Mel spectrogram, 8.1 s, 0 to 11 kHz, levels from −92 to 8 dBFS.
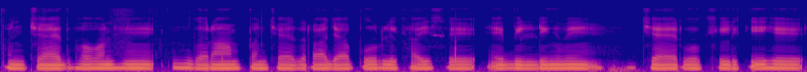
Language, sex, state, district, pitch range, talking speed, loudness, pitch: Chhattisgarhi, male, Chhattisgarh, Sarguja, 120-125 Hz, 120 wpm, -34 LUFS, 125 Hz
